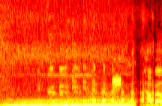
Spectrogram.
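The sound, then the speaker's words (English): A voice imitates a drone buzzing over a stand-up comedy audience with a loud, steady, nasal hum that rises slightly and holds for about two seconds, then breaks off into a short burst of voiced noise. “What about the first stand-up comedy special filmed on a drone?”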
